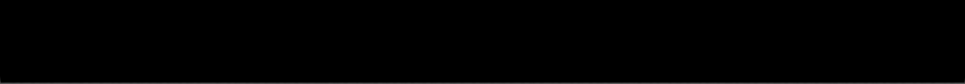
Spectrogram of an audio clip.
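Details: Several male coyote puppies, old enough to walk with eyes open, make scattered high squeaks and bending whimpers, a few drawn out and wavering, with brief pauses between bursts and a constant low hiss underneath.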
